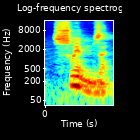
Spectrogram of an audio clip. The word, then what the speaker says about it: swims: Como con el verbo swim. Termina en M, un sonido sonoro, así que la S también es sonora. Vamos a pronunciar una pequeña A después, muy cortita. Swims, swims.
